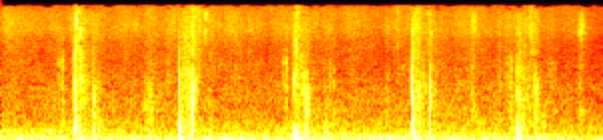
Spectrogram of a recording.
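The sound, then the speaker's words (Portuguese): Light, quick footsteps hurrying along a street, a steady series of evenly spaced soft steps over a constant background hiss. “E teve a impressão de que na rua uns passos leves se afastavam apressadamente.”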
